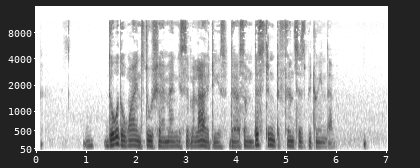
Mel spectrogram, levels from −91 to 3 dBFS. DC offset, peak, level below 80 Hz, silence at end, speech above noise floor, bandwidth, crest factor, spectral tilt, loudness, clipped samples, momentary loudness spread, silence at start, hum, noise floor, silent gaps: under 0.1%; -4 dBFS; -60 dBFS; 0.45 s; 35 dB; 11.5 kHz; 22 dB; -5 dB/octave; -24 LUFS; under 0.1%; 20 LU; 0.1 s; none; -59 dBFS; none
